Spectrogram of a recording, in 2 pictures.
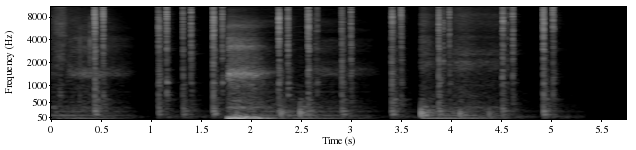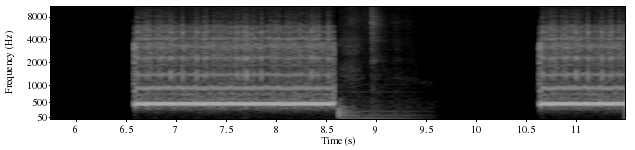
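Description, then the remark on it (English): A phone handset clatters and a string of sharp clicks, like buttons being pressed, gives way to a loud, steady dial tone that stops briefly, then starts humming again, as someone calls a wrestling hotline. “Let me um, pick up the phone here and do this real quick and”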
